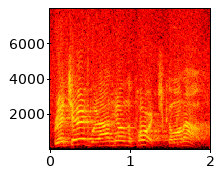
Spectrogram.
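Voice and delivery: calling out. Acted. Calling to Richard in house.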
